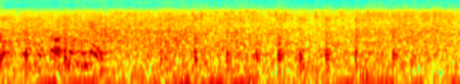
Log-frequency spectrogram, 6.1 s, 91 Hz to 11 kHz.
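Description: Heavy rain falling steadily, with a low electrical hum from a short-circuit arc on a 10 kV power-line pole that comes and goes and stops about five seconds in.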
